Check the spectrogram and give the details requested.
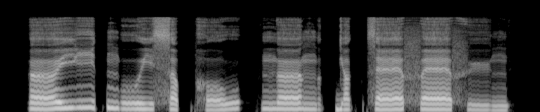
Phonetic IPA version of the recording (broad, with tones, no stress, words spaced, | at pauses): œː˨˥jiː˥t̚ŋuː˨jsɐ˨p̚ ho˨˥w | n̪œː˧ŋɐ˨k̚jɐ˧k̚sɛː˨˥ fɛː˧fyː˨˩ŋ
